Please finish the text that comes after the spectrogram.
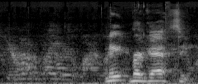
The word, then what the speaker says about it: Bargatze: Nate Bargatze.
